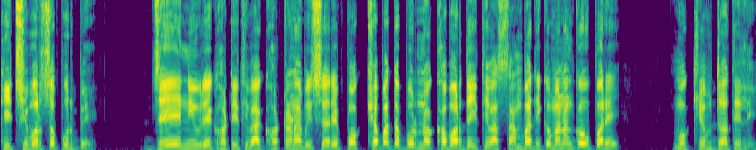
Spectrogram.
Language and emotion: Odia, angry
